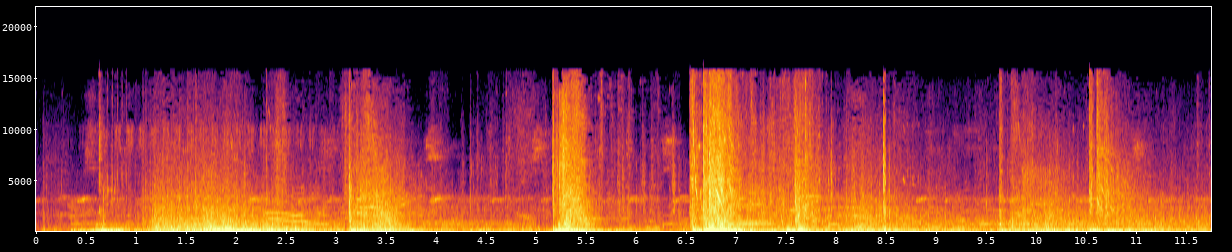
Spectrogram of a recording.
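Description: Gunshots ring out in bursts.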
